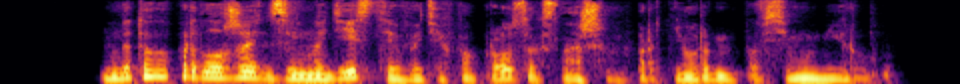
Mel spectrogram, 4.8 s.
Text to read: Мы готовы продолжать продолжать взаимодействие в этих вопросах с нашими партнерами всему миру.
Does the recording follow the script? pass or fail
fail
